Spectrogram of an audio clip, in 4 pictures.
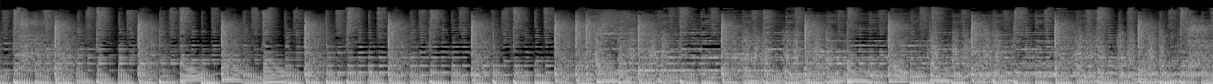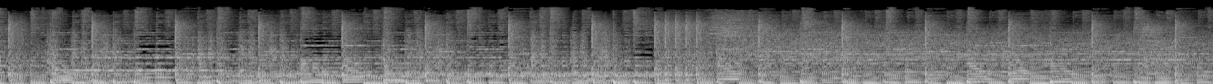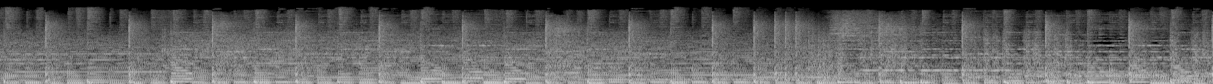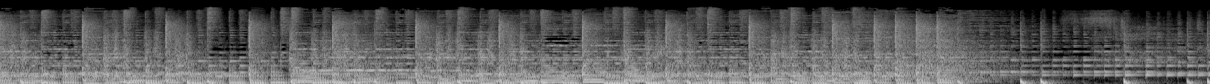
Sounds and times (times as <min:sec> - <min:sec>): Music: 0:00.0 - 0:48.4.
